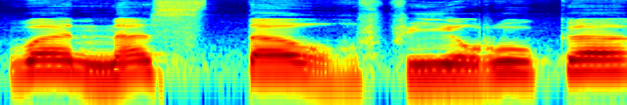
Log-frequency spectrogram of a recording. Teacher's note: غین موٹا پڑھیں گے، ونس سین سیٹی والا ہے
